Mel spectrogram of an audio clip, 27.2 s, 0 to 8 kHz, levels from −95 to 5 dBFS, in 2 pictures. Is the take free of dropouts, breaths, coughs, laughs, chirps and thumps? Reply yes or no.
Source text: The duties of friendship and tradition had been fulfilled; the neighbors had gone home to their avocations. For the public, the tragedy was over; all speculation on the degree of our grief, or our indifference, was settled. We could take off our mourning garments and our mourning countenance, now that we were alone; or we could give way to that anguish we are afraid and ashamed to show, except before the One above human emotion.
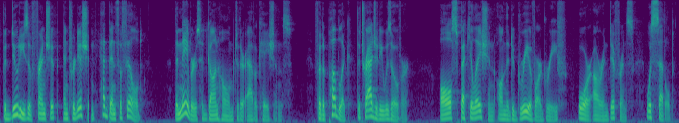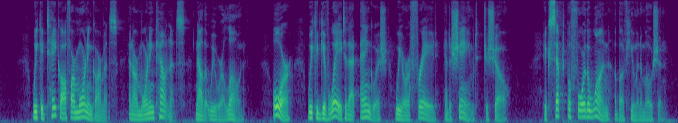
no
